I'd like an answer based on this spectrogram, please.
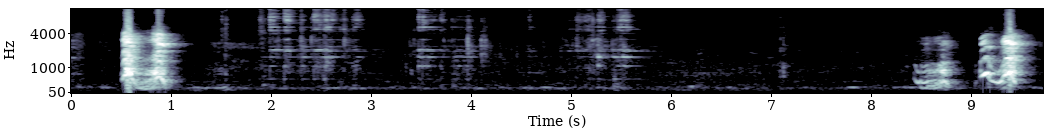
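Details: Greater Swiss Mountain Dog puppy, 10 weeks old, upset at feeding time at his own reflection in the bowl: one sharp bark, then faint scraping and clinking, and two more rough barks at the end.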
